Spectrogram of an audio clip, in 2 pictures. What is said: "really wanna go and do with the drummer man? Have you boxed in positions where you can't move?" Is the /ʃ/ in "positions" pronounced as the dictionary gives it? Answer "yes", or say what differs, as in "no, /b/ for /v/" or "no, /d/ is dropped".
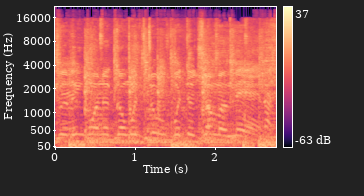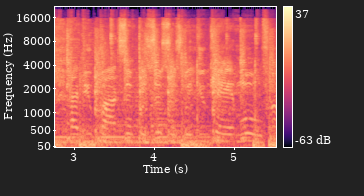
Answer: no, /s/ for /ʃ/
